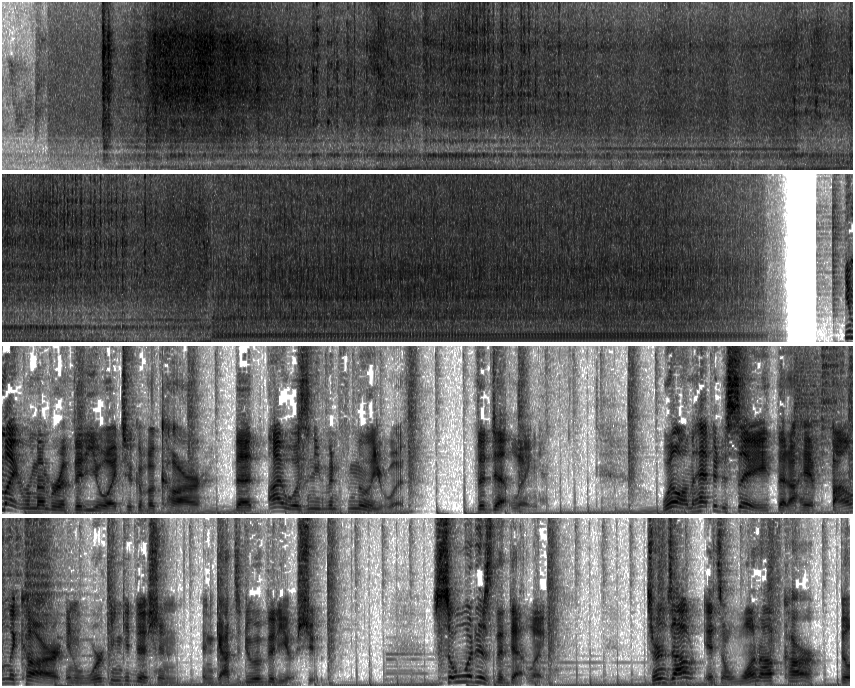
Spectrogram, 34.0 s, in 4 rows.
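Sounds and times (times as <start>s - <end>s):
car engine idling and revving: 0.5s - 16.4s
car engine starting: 0.5s - 16.4s
car engine under load driving: 0.5s - 16.4s.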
